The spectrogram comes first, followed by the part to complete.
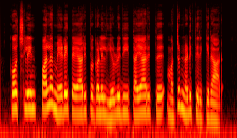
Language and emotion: Tamil, neutral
